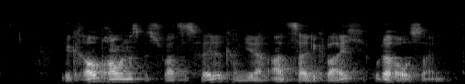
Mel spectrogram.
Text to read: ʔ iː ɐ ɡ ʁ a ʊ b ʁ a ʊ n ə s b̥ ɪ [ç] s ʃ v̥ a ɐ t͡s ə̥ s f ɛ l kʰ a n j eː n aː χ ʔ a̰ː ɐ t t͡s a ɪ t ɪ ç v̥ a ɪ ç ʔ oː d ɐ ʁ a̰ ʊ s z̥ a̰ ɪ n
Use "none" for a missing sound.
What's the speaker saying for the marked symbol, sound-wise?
none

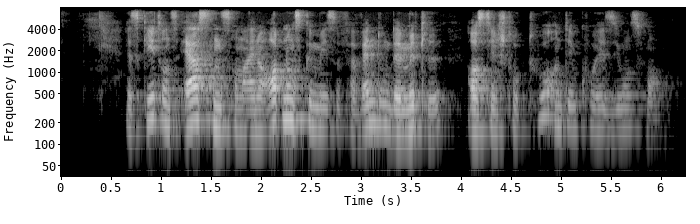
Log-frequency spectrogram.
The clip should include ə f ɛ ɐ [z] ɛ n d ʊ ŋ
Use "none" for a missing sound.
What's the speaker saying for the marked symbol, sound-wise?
v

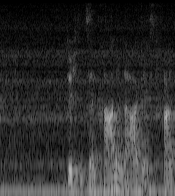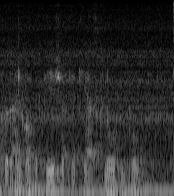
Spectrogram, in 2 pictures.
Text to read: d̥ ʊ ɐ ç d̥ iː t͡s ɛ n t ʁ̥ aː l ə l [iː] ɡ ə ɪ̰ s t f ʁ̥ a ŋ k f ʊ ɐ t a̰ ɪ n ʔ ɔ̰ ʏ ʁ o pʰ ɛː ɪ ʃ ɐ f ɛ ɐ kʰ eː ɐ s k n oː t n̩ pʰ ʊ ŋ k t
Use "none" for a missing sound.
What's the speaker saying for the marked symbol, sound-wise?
aː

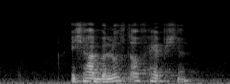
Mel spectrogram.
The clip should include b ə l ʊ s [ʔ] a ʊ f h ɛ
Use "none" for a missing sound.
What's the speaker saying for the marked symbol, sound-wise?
t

